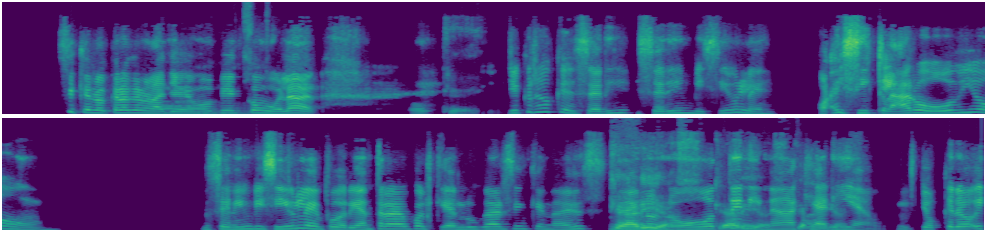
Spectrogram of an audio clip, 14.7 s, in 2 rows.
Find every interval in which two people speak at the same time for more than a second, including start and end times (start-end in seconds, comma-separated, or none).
11.9-13.9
